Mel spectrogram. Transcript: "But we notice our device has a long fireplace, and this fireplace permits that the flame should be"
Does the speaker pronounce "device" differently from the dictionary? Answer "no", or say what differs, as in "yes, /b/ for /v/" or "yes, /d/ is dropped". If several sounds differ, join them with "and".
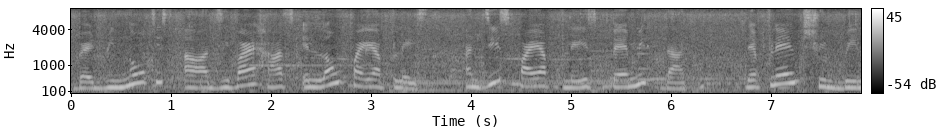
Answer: yes, /s/ is dropped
